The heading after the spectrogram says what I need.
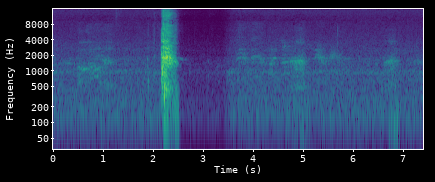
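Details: A single sharp, explosive allergy sneeze amid quiet room noise, then brief silence; one of a day's collected sneezes recorded on a birthday whenever the person felt a sneeze coming.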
